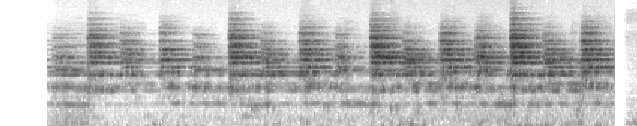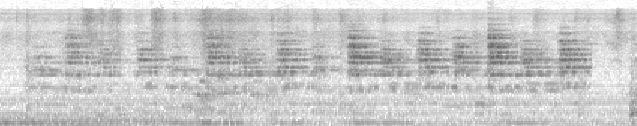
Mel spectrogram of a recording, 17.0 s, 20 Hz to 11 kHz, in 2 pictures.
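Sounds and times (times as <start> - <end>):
temple bells ringing: 0.6 - 16.5.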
